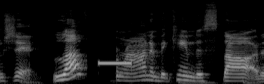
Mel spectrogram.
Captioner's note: beep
